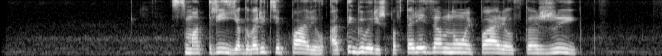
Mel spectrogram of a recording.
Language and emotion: Russian, angry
